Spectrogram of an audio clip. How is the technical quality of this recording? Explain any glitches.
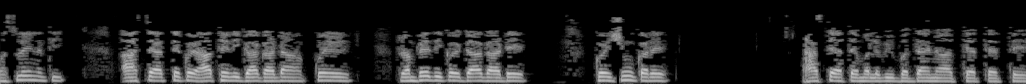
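The technical quality is poor: the speech carries heavy codec damage throughout, plus one pre-echo.

MP3 compression, throughout: the sound is watery and swirly, and nothing survives above 10.5 kHz. This likely comes from MP3 encoding at a very low bitrate, consistent with about 16 kbps. The encoder zeroes weak frequency lines that flicker between frames and cuts all treble at a fixed point.

Pre-echo, at 8.04 s: a short hiss spreads about 18 ms ahead of a sharp attack, which sounds smeared. The transform codec spread quantisation noise across the whole block, so noise meant for the loud attack also filled the quiet moment before it.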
